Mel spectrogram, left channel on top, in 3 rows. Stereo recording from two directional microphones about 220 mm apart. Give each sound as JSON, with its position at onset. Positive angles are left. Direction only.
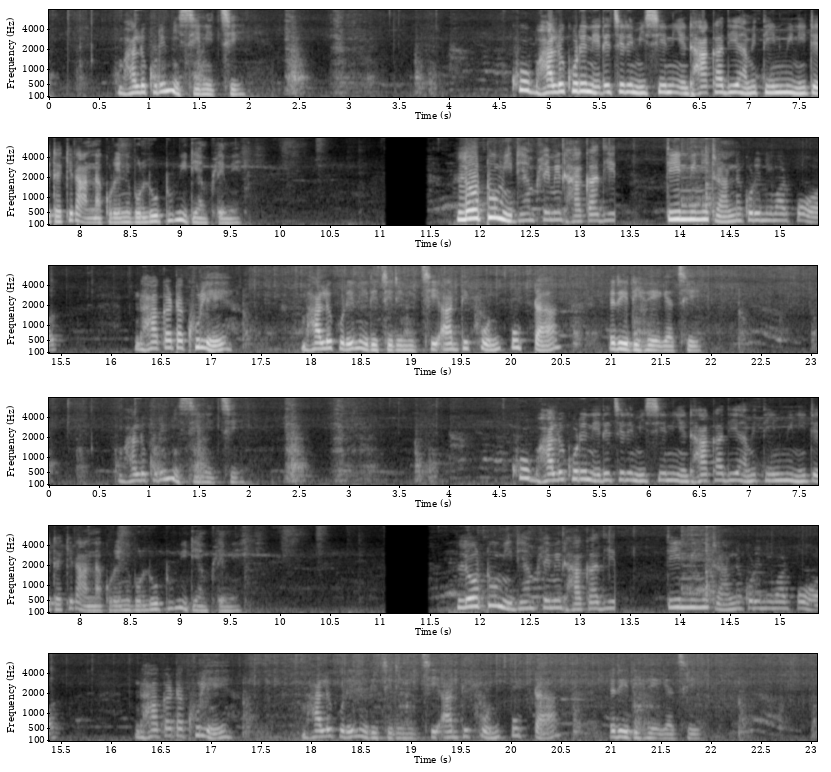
{"t": 0.3, "sound": "speech", "side_deg": 40}
{"t": 4.6, "sound": "speech", "side_deg": 40}
{"t": 11.8, "sound": "speech", "side_deg": 35}
{"t": 16.2, "sound": "speech", "side_deg": 45}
